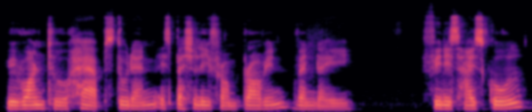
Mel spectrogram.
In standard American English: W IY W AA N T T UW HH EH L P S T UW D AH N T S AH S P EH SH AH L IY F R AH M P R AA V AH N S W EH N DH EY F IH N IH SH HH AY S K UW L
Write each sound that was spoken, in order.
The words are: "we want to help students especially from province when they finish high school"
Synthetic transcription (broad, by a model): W IY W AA N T T UW HH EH P S T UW D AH N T AH S P EH SH AH L IY F R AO M P R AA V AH N W EH N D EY F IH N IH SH HH AY S K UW L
